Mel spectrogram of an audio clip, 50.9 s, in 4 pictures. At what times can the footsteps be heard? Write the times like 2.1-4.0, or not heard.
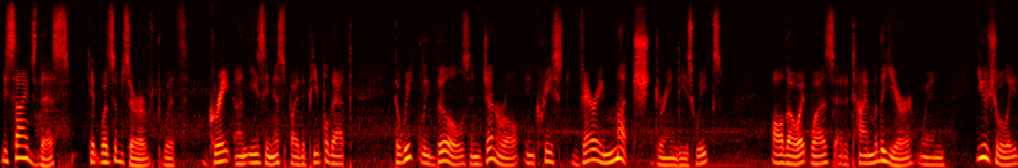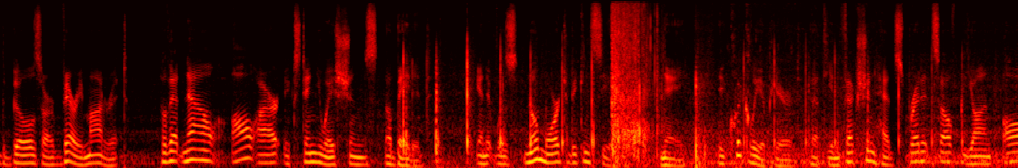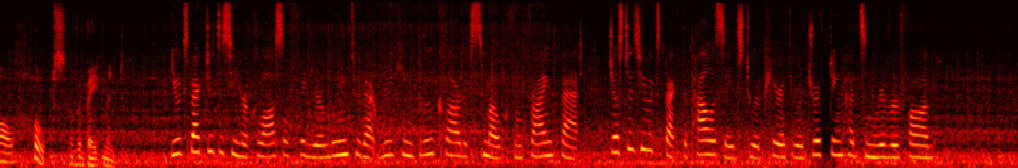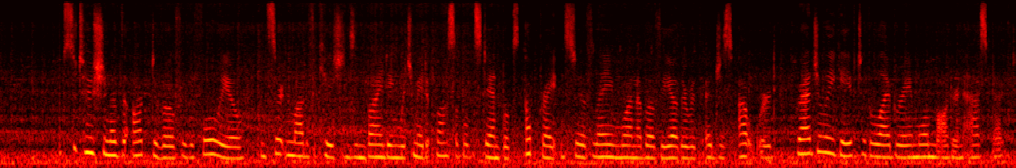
17.8-24.9.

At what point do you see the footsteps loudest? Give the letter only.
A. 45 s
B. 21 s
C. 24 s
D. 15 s
B.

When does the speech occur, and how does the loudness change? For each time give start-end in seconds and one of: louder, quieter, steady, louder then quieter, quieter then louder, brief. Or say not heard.
0.0-37.2 steady
38.9-50.8 steady.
